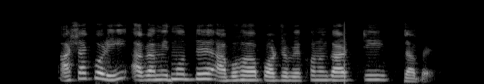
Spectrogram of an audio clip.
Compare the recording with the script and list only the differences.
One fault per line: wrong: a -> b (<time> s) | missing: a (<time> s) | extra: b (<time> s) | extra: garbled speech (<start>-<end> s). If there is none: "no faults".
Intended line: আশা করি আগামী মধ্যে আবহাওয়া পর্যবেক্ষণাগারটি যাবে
no faults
